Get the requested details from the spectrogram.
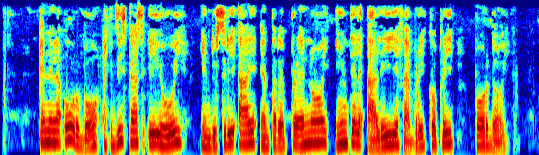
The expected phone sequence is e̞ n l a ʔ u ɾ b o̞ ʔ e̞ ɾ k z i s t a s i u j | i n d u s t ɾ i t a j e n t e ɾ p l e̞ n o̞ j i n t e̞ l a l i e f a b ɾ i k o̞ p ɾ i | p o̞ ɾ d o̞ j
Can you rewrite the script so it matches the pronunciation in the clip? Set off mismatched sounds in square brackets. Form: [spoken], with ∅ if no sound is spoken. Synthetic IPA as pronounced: e̞ n l a ʔ u ɾ b o̞ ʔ e̞ [∅] k z i s t a s i u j | i n d u s t ɾ i [ʔ] a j e n t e ɾ p [ɾ] e̞ n o̞ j i n t e̞ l a l i e f a b ɾ i k o̞ p ɾ i | p o̞ ɾ d o̞ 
